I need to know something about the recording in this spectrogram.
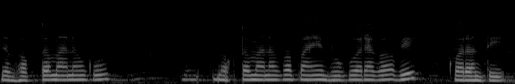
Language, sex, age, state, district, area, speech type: Odia, female, 18-30, Odisha, Mayurbhanj, rural, spontaneous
